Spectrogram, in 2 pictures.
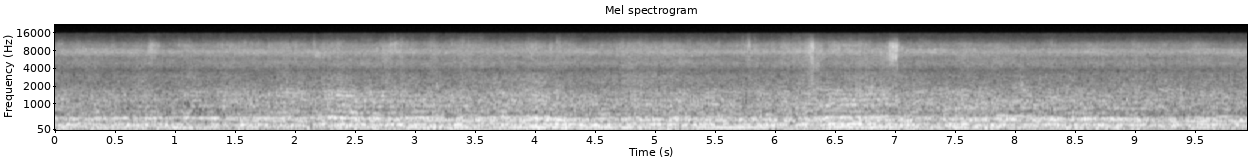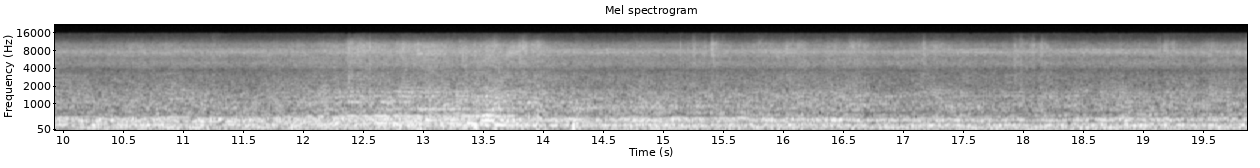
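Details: Continuous droning hum of bees, 27 September 2018, a thick, even low buzz with faint tonal bands and steady background hiss, briefly swelling a little louder near the end.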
